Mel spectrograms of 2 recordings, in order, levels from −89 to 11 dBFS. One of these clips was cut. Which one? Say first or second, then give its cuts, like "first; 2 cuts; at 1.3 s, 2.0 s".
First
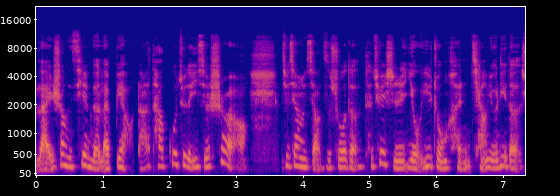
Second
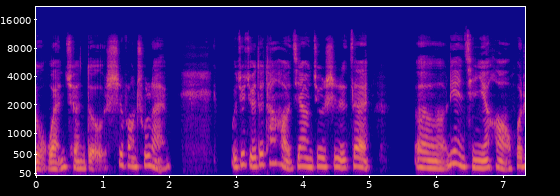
first; 1 cut; at 3.7 s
